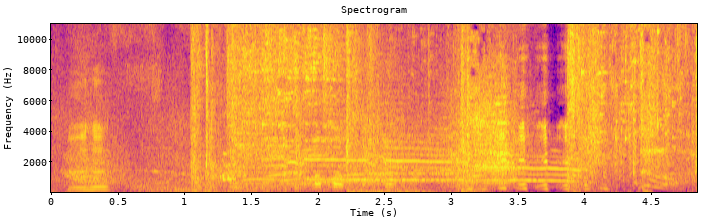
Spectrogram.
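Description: Metal crashes and bursts apart with a loud, roaring explosion.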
